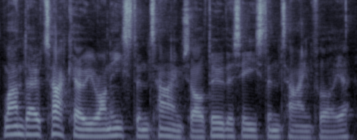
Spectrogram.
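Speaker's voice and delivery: ordinary talk, nothing marked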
